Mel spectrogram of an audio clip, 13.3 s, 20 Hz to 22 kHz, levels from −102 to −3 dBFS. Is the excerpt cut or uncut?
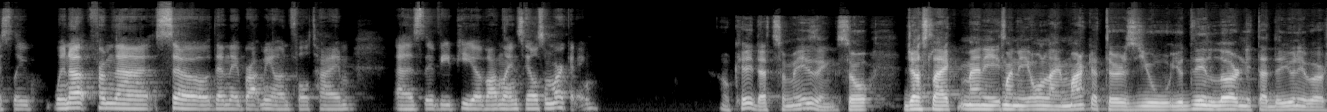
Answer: cut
